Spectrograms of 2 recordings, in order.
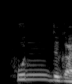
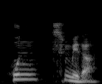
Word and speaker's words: Hund: 참고로 독일어 끝에 나오는 d는 단어 끝에 있는 d는 발음이 t로 되죠. t. 그래서 요거 아실 거예요. 독일을 뭐라고 쓰죠? 도이칠란트라고 그러죠. 자, 도이칠란드라고 쓰는 경우 있어요. 아닙니다. 요거 뒤에 맨 끝에 나오는 D는 T 발음이 되기 때문에 도이칠란트가 맞아요. 도이칠란트. 그래서 여기도 훈드가 아니고 훈트입니다. 단어 끝에 오는 D는 소리가 T로 나더라.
